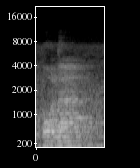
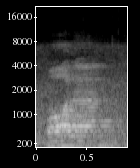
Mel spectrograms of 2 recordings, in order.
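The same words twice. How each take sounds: First: The first vowel is cut short. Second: The first vowel is held long. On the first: The speaker calls it wrong. "Antum buang hurufnya" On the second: The speaker calls it right. "ditambah alif"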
